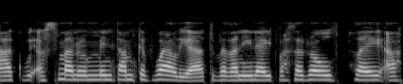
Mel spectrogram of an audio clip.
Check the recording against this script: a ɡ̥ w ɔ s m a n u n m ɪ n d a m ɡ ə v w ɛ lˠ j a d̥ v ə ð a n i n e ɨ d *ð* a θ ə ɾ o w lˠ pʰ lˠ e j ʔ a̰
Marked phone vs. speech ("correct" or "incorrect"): incorrect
